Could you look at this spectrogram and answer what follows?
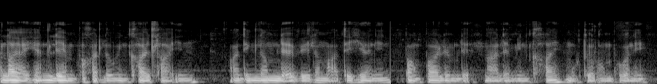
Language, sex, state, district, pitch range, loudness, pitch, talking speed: Mizo, male, Mizoram, Aizawl, 85-95 Hz, -18 LUFS, 90 Hz, 280 wpm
